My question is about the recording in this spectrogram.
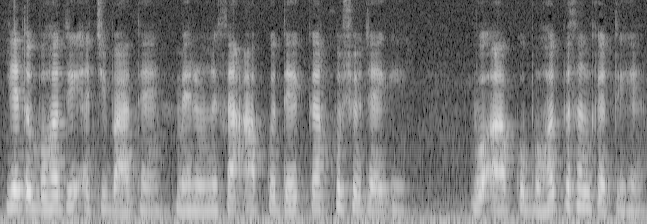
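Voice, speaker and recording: A woman voicing a cheerful, playful young daughter in a read-aloud novel, with a lively, teasing manner. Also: on the low side, slight background noise, close to an everyday voice.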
